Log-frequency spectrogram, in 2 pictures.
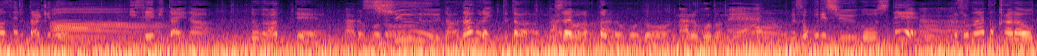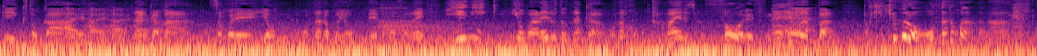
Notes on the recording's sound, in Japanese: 営業中の車の中で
